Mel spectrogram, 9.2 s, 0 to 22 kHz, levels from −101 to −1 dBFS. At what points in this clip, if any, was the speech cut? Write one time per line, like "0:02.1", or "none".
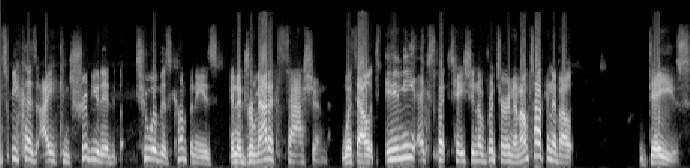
0:01.6
0:03.0
0:05.1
